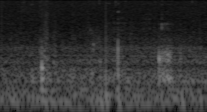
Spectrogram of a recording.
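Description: Faint chewing of a mouthful of baked pasta cake with chopped nuts, a few soft crunches spaced out, with a dense, hard texture like eating a bag of stones.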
